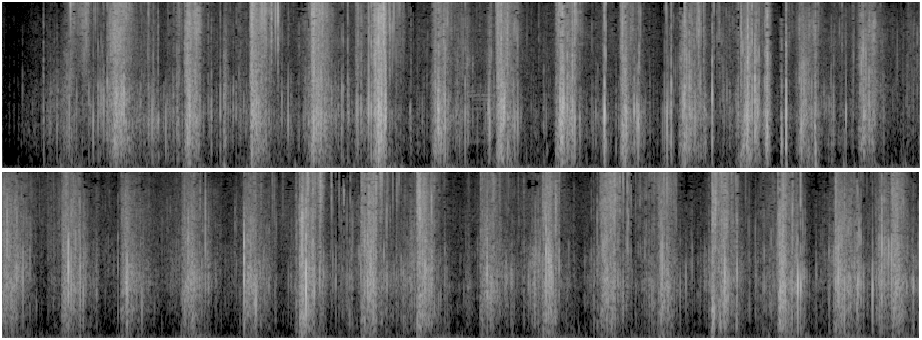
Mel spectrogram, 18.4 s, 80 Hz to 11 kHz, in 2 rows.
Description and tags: Human Walking On Gravel 02
I recorded myself walking on a coarse gravel driveway at a moderate pace.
